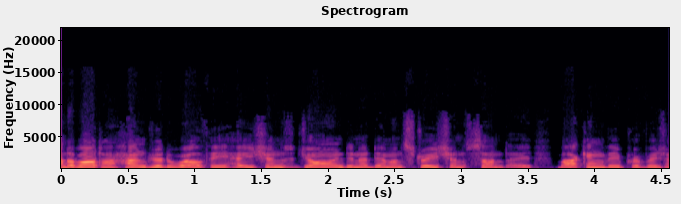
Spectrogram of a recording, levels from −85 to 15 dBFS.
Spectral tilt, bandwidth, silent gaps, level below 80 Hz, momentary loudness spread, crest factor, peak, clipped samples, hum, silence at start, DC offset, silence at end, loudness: -7.5 dB/octave; 8.6 kHz; none; -60 dBFS; 9 LU; 16 dB; -4 dBFS; under 0.1%; none; 0 s; under 0.1%; 0 s; -22 LUFS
